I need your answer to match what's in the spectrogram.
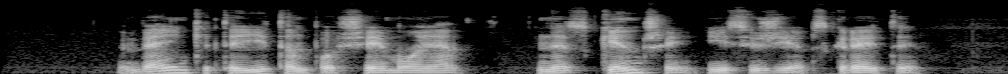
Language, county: Lithuanian, Marijampolė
